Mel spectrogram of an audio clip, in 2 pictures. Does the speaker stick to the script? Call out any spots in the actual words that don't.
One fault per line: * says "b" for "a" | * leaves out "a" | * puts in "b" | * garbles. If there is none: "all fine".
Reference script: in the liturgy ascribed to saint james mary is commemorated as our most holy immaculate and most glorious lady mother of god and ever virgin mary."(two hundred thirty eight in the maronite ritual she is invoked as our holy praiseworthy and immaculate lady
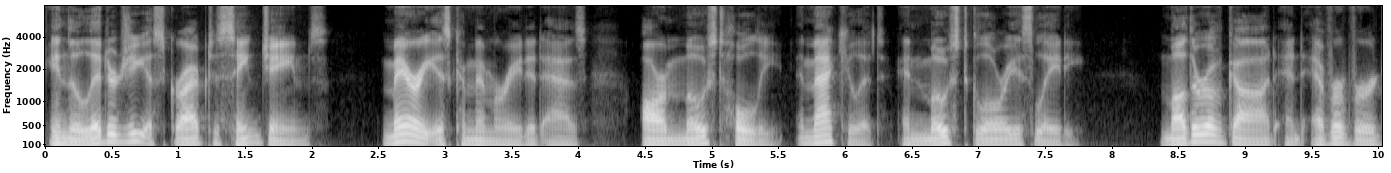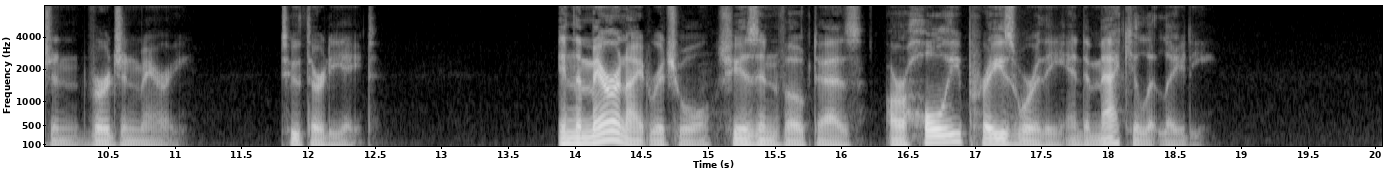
* puts in "virgin"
